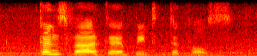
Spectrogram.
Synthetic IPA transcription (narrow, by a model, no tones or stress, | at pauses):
kənsværkəbitdəkvəlˠs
